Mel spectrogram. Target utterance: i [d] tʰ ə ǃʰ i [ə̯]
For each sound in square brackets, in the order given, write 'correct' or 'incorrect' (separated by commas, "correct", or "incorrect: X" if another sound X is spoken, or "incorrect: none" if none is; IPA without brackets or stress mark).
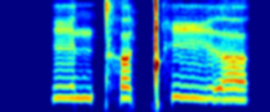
incorrect: n, correct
